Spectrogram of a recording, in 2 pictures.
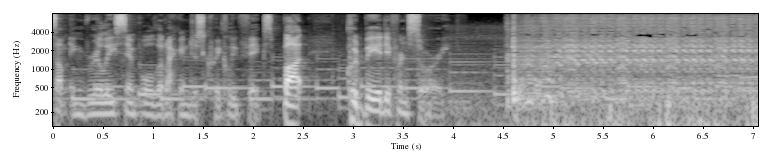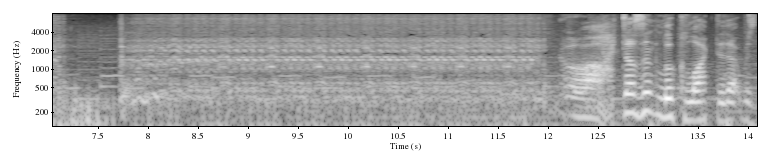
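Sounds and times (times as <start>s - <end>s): engine cranking on starter: 4.5s - 12.1s.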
